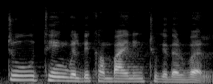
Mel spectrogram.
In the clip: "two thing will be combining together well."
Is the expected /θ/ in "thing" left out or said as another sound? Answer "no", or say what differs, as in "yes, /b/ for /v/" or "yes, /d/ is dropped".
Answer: yes, /t/ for /θ/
